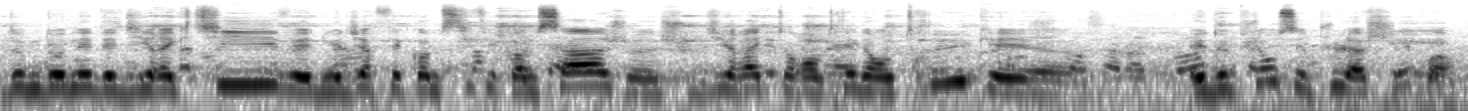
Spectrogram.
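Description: A woman in her forties from southeastern France tells her story in an easygoing, meandering way, often stopping to restart a thought. She is recorded outdoors on a busy street, with chatter from a crowd and passing traffic clearly audible behind her. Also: a little high, normal speed. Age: 40s. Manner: relaxed, rambling, many fillers and restarts. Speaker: dancer and choreographer, guest. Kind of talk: casual interview chat.

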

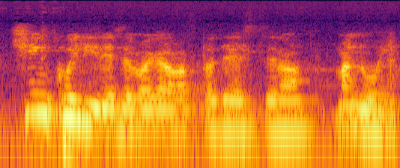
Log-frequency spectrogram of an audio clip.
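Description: A woman's voice: low-pitched, lively intonation, moderate pace, far from the mic, muffled recording, slight background noise. An actress playing an elderly Roman woman recalling her anti-fascist childhood, telling it colloquially in a Roman accent as stage testimony. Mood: reminiscing. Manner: colloquial storytelling. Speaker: stage actress in a radio theatre piece. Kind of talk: dramatised oral-history testimony in dialect.

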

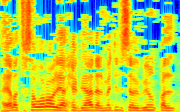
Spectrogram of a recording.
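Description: A Saudi man lectures as a sheikh in a large, reverberant hall. His voice is husky and creaky, and he teaches didactically, putting short checking questions to his students. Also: high-pitched, fairly even intonation, racing, dark tone. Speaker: Islamic studies teacher, sheikh. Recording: echoey hall with long reverberation.

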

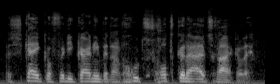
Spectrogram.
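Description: A man plays a villainous military colonel in a radio drama. His voice is rough-edged and medium in pitch, with cold, clipped commands. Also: quick pace, close to an everyday voice. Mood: cold, calculating. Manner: curt, barking orders. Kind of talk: Dutch radio drama acting.

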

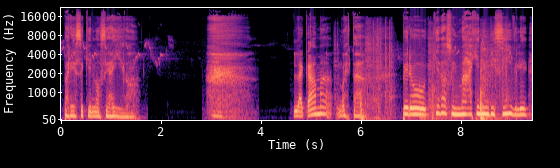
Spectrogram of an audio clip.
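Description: An actress playing a nostalgic, grieving wife in a radio drama, with a wistful, emotional delivery. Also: female voice, medium pitch, slow pace, pauses often, warm tone, lightly acted. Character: grieving, nostalgic wife clinging to her late parents' house. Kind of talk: Spanish-language radio drama acting. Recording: clicky recording with faint noise.

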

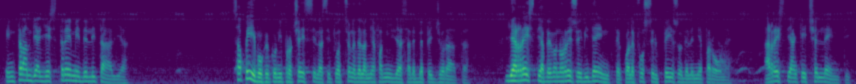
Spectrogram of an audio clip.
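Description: Actor as high-pitched, intense male witness. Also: lightly acted. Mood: hushed, brooding. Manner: intense, swinging from hushed to agitated. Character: frightened, indignant male protected witness recounting his ordeal. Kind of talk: dramatic theatrical monologue.

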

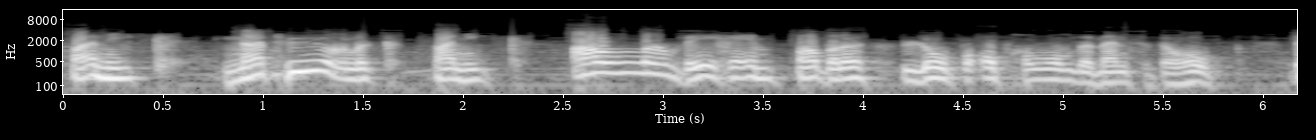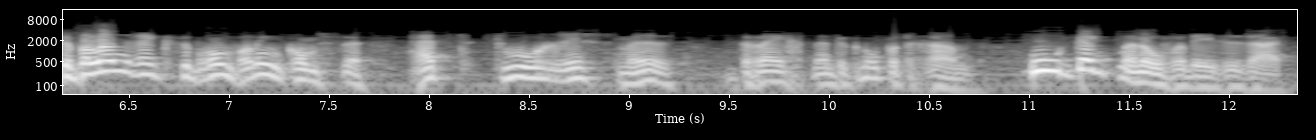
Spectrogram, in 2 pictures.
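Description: An actor playing a theatrical roving reporter who narrates a comic radio serial with melodramatic emphasis. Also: male voice, a little high, big pitch swings, normal speed, slightly rough. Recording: noisy, narrow-band old radio recording.

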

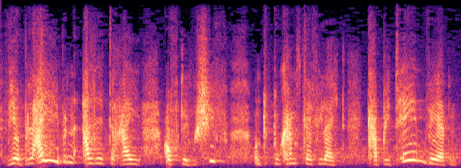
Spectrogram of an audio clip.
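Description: A man's voice: high-pitched, big pitch swings, moderate pace. A male actor playing a small, mischievous, childlike kobold in a German radio play, stammering eagerly and breaking into giggles. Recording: muffled old recording with some noise.

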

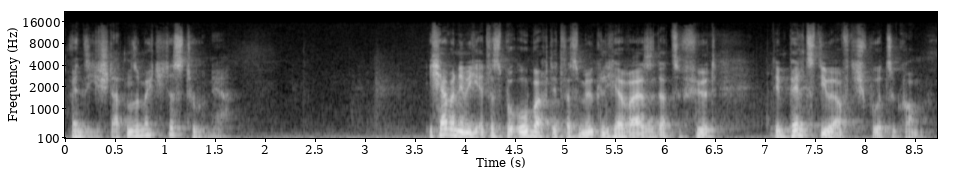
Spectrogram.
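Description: Earnest, touchy gentleman, animated. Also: fairly low pitch, moderate pace, pauses often. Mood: polite, formal. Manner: formal, hesitant, circumstantial. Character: earnest, easily offended gentleman doctor, formal and stubborn. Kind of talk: German radio play acting.

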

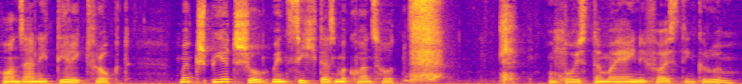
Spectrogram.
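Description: A woman's voice: low voice, steady tone, normal speed, pauses often, darkish tone. An actress playing a worldly-wise, bitter, poor Bavarian woman in a lockup, earthy and sardonic, in a 1950s radio drama. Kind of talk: 1950s German dialect radio drama acting.

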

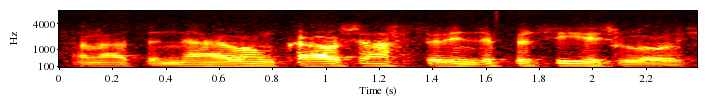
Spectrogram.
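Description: A man's voice: lowish voice, steady tone, a little fast, a bit bright, a little hiss or hum, lightly acted, poor audio. An actor playing a thoughtful, doubtful male police detective musing to his chief in a Dutch radio play. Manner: musing, sceptical.

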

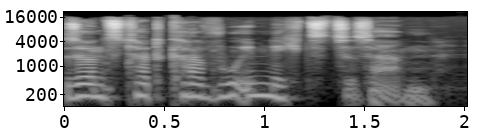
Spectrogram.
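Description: A woman's voice: lowish voice, wildly swooping pitch, moderate pace, darkish tone, breathy edge. Woman narrating a radio drama.

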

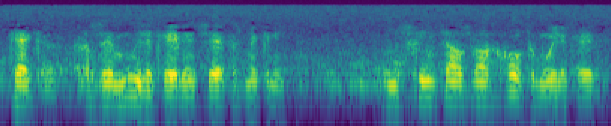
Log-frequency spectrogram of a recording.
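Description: An actor playing a polite, worried circus director in a 1960s radio play, speaking formally and carefully. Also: male voice, on the low side, lively intonation, moderate pace, lightly acted. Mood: earnest, uneasy. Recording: hissy, noisy old radio broadcast.

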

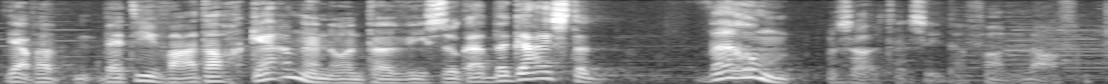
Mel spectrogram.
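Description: A fretful young clerk, low-voiced, quick to get worked up. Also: male voice, sing-song, fairly bright tone, soft background music. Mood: worried. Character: excitable young bank clerk. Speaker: bank clerk. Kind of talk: 1950s radio drama acting.

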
